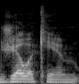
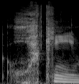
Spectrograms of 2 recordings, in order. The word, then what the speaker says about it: Joaquim: Well, they call him Joachim, like they're English and dumb, and they have the nanny who's like Lucia, who's Hispanic, and she pronounces the Joaquim like the proper way, and Regina's just like,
